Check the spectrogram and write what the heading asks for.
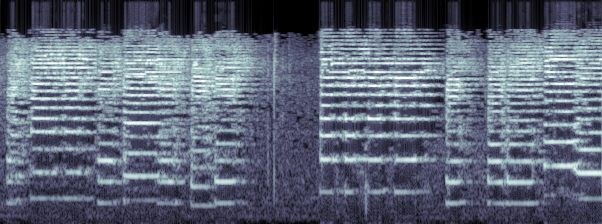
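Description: Indonesian 'telolet' bus horn, a multi-note musical air horn, playing a tune: a run of short stepped notes, a brief pause, then a long held chord about three seconds in, followed by more short notes.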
